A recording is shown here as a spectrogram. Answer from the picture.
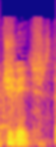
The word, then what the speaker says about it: Djokovic: Djokovic, that's right. We'll get the pronunciation right.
